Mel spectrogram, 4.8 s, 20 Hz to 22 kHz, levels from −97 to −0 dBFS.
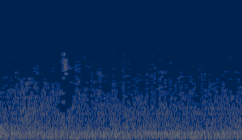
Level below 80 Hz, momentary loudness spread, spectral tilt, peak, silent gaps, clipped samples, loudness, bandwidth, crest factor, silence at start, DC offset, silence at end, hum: -84 dBFS; 3 LU; -5.5 dB/octave; -44 dBFS; none; under 0.1%; -65 LUFS; 4.8 kHz; 20 dB; 0 s; under 0.1%; 0 s; none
